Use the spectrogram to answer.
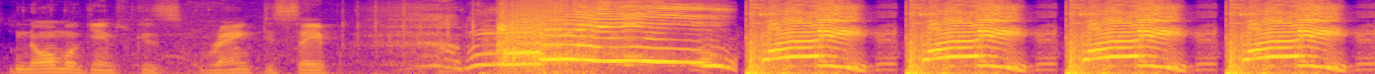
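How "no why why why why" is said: high, loud wailing shriek; anguished shriek. Real, not acted. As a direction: wail in despair at the game. Shrieking at being chain-stunned.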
